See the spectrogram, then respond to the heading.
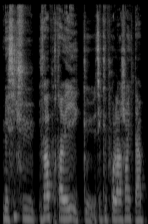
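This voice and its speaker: Teenage girl, vlogger, chatty, slangy, low-ish voice. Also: steady tone, brisk, sharp tone. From Congo-Brazzaville. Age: teens. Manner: chatty, lots of fillers, slangy. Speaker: YouTuber. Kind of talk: casual Q&A vlog.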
